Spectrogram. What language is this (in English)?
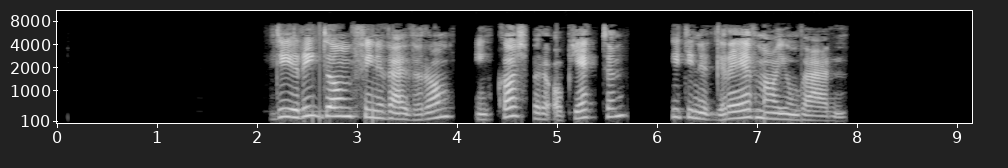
Western Frisian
